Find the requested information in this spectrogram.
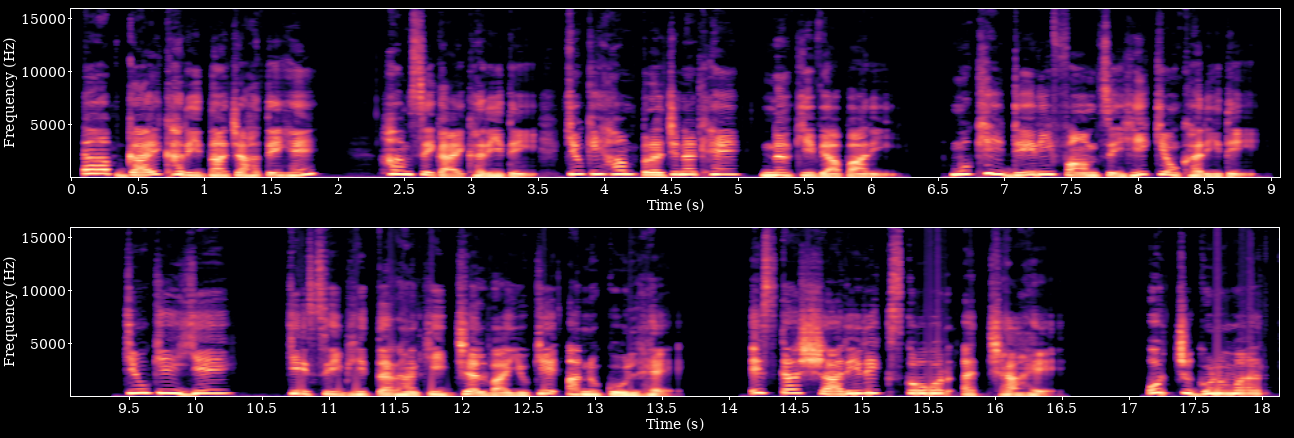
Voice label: Female, Hindi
